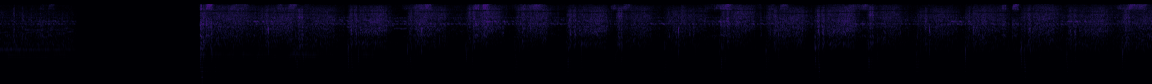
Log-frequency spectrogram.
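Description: Footsteps run quickly over a dirt road.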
